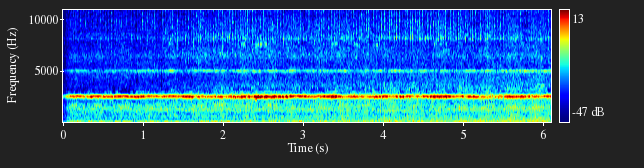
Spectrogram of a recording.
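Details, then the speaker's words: BMW E90 with N52 engine at quiet idle: steady piercing whistle near 2.5 kHz, first thought to be a belt, traced to the oil filter housing, a faulty oil filter or its seals. "so for today what I'm gonna try to do is figure out what this high pitch whistling is the easy thought is that that whistling could come from one of the belts or something like that"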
